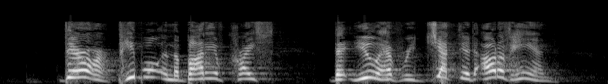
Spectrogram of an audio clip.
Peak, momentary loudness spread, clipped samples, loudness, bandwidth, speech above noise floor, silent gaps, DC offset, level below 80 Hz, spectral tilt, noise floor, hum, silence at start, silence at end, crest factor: 0 dBFS; 11 LU; under 0.1%; -14 LUFS; 7.8 kHz; 49 dB; none; under 0.1%; -52 dBFS; -5 dB/octave; -63 dBFS; none; 0.65 s; 0.6 s; 14 dB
